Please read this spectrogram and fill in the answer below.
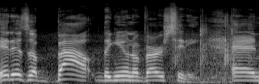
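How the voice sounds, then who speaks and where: With noticeable background noise, a woman talks at a fairly slow pace in a medium pitch with ordinary variation. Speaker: softball coach. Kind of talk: acceptance speech.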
